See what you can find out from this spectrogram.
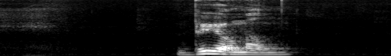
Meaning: neighbour (male)
- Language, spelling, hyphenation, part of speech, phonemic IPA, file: Dutch, buurman, buur‧man, noun, /ˈbyːr.mɑn/, Nl-buurman.ogg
